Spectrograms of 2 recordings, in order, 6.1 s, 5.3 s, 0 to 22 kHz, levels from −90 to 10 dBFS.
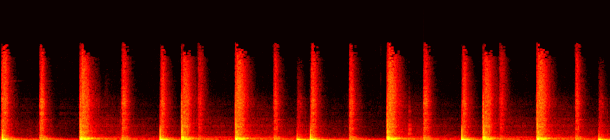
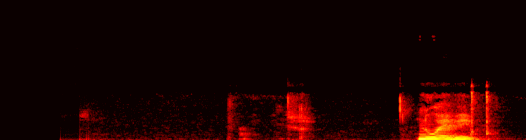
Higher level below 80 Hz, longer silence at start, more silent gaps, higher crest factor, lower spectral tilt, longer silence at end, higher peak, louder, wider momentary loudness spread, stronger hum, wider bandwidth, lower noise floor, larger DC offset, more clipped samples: first, -26 dBFS vs -68 dBFS; second, 0 s vs 4.2 s; neither; about the same, 20 dB vs 18 dB; about the same, -6 dB/octave vs -6 dB/octave; second, 0 s vs 0.5 s; first, 0 dBFS vs -6 dBFS; second, -22 LUFS vs -18 LUFS; second, 17 LU vs 27 LU; neither; first, 15 kHz vs 9 kHz; second, -38 dBFS vs -75 dBFS; neither; neither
